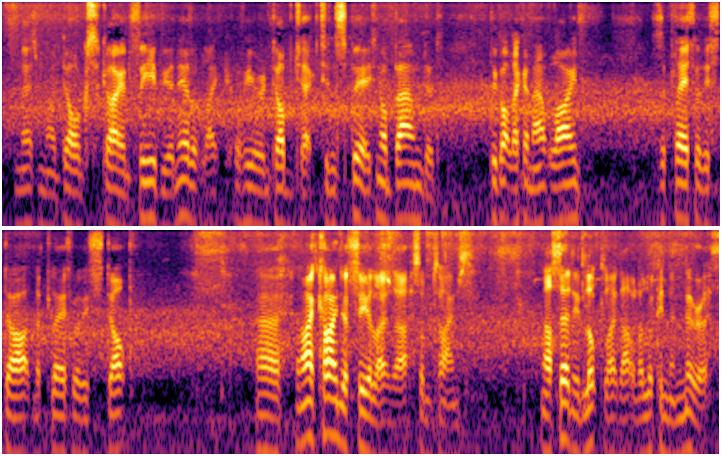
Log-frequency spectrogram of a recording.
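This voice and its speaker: Over noticeable background noise, a man with a British accent speaks at a fairly quick pace, with long, frequent pauses. His voice is medium in pitch with fairly even intonation. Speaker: video blogger. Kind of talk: casual spoken video essay. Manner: slurring; halting, many fillers and restarts.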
